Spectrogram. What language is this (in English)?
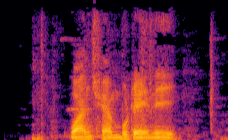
Chinese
